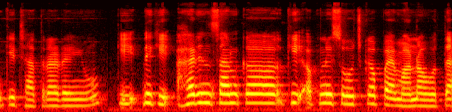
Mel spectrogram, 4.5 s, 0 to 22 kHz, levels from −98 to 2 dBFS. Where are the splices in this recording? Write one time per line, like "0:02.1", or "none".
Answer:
0:01.0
